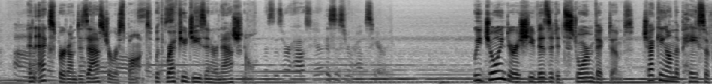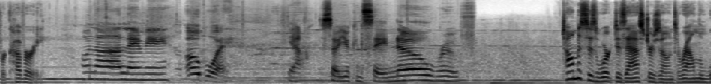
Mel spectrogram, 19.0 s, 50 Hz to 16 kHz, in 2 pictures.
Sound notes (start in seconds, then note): 10.1 speaking Spanish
